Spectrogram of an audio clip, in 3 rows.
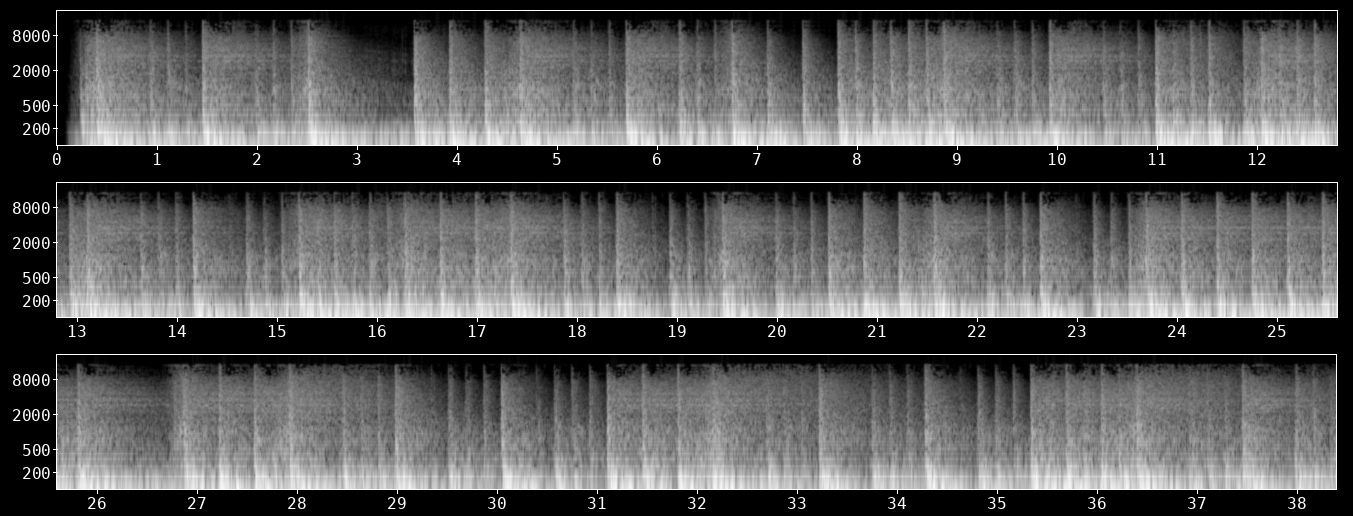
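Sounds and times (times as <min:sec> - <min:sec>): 
percussion: 0:00.1 - 0:38.3.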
